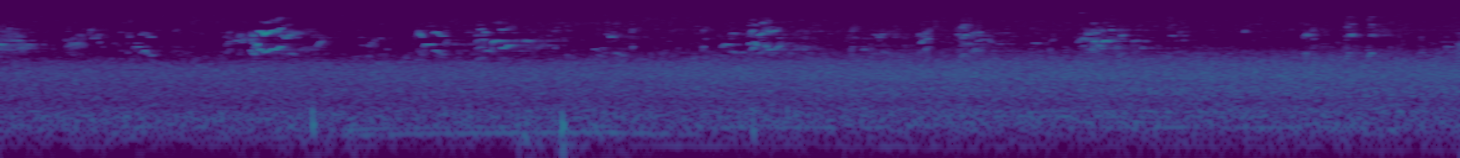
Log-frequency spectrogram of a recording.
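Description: Birds chirping repeatedly in short high calls over a steady background hiss, with two sharp knocks a couple of seconds apart early on.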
